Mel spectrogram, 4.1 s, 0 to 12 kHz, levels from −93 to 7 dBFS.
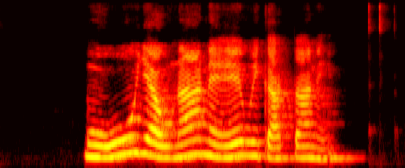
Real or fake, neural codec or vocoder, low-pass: fake; autoencoder, 48 kHz, 128 numbers a frame, DAC-VAE, trained on Japanese speech; 10.8 kHz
